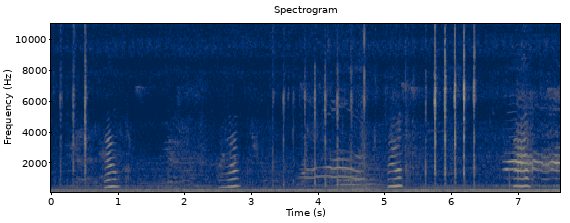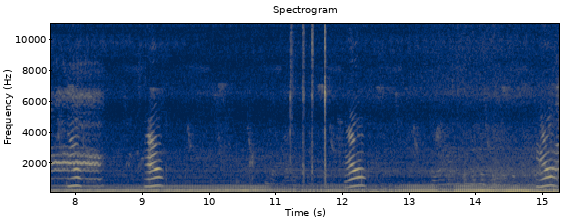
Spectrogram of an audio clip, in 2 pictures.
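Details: A cat that climbed fast but struggles to get down, meowing repeatedly: short, high, rising-then-falling mews every second or two, some in quick pairs, over a low steady hum with sharp clicks and knocks.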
